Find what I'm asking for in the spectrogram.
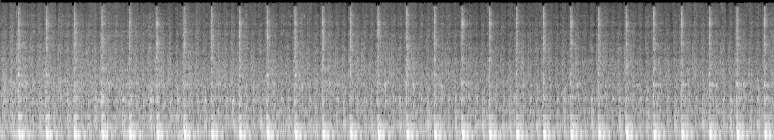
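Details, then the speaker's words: Rebuilt Land Rover Series III diesel, first start after rebuild with adjusted injector pump timing: even regular thumping about two and a half beats a second, no knocks or misses, not smoking much; sounds good, normal diesel idle. "well success stage would think it's running good sound sounds good running stop smoking outrageously that's nice"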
